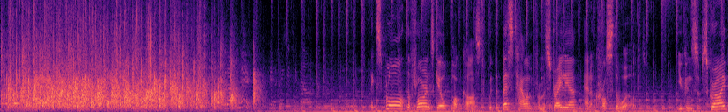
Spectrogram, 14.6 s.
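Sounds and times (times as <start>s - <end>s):
audience applause: 0.0s - 5.4s
speech: 8.0s - 12.9s, 13.6s - 14.5s.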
